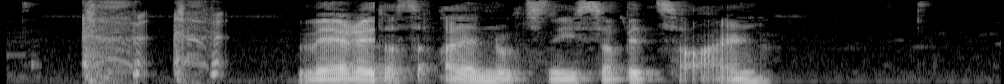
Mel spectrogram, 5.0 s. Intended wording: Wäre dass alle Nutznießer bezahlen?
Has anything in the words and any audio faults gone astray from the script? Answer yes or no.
yes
